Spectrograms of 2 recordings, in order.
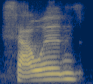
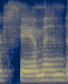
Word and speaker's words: Samhain: I think there's different pronunciations, but I know one of them is Samhain or Salmon, depending. Yeah, it depends on where you're from, how you say it.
